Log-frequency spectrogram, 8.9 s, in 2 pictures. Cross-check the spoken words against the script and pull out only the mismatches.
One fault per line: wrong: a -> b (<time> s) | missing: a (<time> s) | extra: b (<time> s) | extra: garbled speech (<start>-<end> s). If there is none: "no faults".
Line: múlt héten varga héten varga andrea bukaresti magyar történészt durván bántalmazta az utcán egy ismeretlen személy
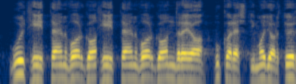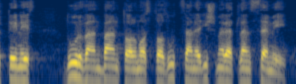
no faults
